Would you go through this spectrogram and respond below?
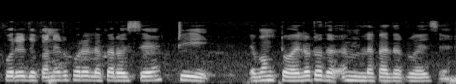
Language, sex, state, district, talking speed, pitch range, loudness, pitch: Bengali, female, Assam, Hailakandi, 170 wpm, 175-195 Hz, -14 LUFS, 185 Hz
